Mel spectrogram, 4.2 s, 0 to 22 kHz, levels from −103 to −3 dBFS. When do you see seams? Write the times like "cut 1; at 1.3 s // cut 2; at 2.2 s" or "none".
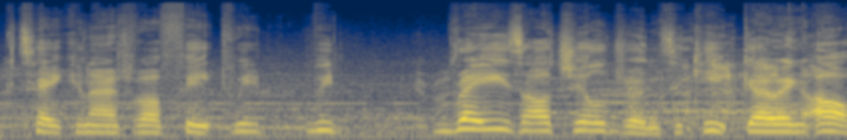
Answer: none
